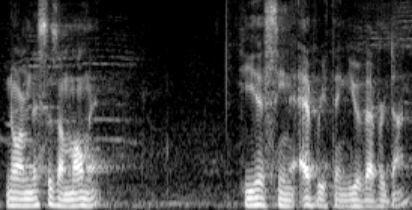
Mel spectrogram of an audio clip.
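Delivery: low, soft, solemn conviction with long pauses; quiet boldness. Retold or imitated. Young woman boldly telling the man he is loved, solemn. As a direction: press each phrase home quietly and deliberately. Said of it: "in boldness and power".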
